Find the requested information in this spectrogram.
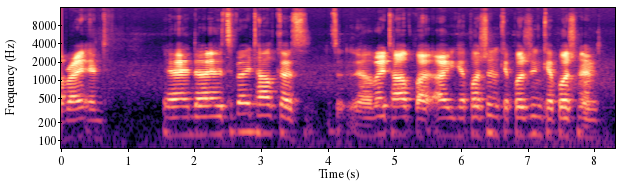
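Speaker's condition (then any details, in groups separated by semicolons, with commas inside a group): Severe brain injury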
